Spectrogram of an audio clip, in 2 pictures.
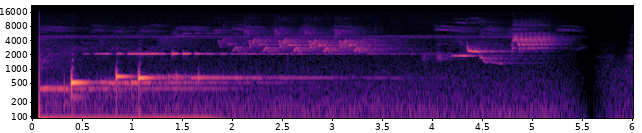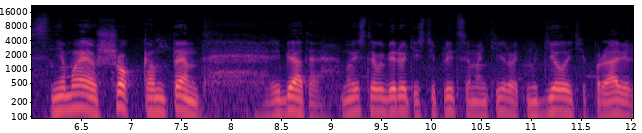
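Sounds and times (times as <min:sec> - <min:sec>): birds chirping: 0:00.1 - 0:05.3.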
